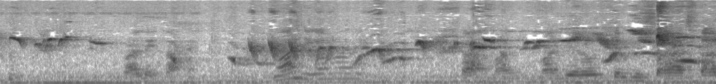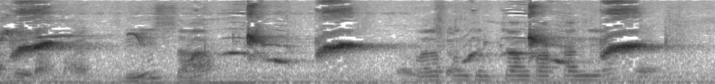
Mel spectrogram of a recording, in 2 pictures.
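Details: White-rumped shama in a fight, provoked to sing: dense tangle of rasping, chattering and clicking notes broken by bright upward whistles repeated every second or two, with faint human voice underneath.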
